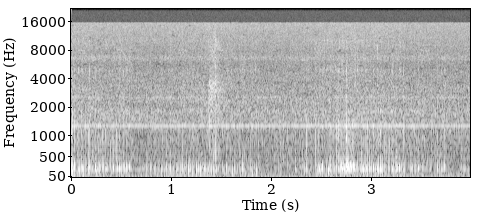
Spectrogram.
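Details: Purring house cat recorded in stereo, no talking; a steady low rumble continuing through the whole stretch with a faint soft click near the middle.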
